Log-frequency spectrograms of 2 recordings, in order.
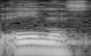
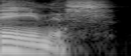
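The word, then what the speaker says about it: Anis: pronouncing your name right which is anus a-n-i-s what's your name that would be on this not anus that's in English I don't know what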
